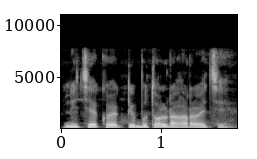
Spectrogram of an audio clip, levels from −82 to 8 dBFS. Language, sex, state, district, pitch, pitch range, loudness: Bengali, male, Assam, Hailakandi, 135 Hz, 120-150 Hz, -14 LUFS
